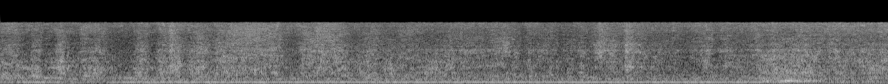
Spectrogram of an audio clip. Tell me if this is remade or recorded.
remade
